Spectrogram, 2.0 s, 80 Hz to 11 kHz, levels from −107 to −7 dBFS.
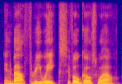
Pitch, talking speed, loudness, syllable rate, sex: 135 Hz, 235 wpm, -18 LUFS, 4.8 syllables/s, male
